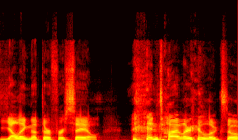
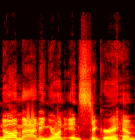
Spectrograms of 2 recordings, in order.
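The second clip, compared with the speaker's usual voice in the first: mock, pitched-up, bickering, arguing tone; 6 semitones higher than usual. Retelling a drunk girl insisting she is on instagram: imitating someone arguing. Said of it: "arguing with him while she's typing".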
